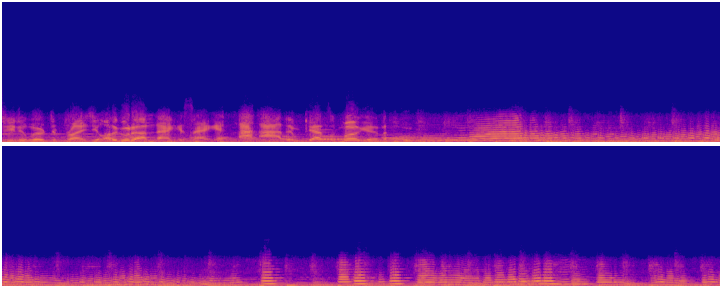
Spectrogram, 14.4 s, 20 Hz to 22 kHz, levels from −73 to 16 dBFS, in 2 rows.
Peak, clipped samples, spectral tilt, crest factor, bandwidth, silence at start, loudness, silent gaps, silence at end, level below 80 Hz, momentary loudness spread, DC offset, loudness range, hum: -2 dBFS; under 0.1%; -8.5 dB/octave; 14 dB; 6.4 kHz; 0 s; -18 LUFS; none; 0 s; -32 dBFS; 6 LU; under 0.1%; 2 LU; none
